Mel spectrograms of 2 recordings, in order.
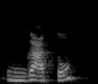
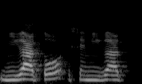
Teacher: mi gato ya no es un sonido oclusivo propiamente, sino más bien fricativo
